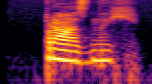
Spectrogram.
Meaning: 1. empty 2. idle 3. useless, unnecessary
- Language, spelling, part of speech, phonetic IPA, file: Russian, праздный, adjective, [ˈpraznɨj], Ru-праздный.ogg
